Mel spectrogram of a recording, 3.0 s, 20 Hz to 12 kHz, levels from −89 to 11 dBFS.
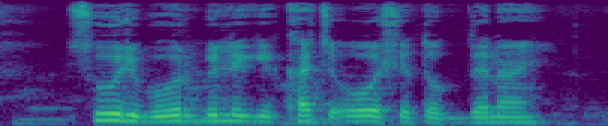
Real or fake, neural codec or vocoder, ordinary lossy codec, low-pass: real; none; Opus, 64 kbps; 10.8 kHz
